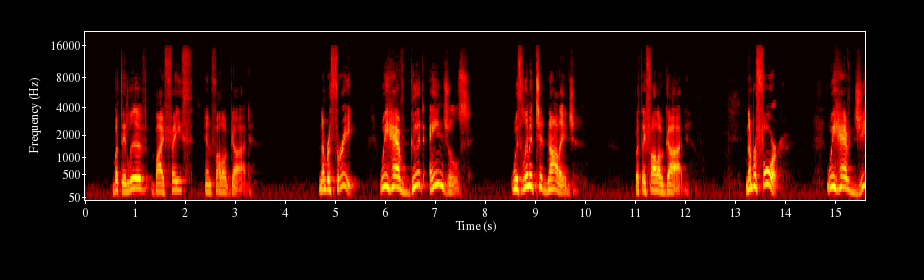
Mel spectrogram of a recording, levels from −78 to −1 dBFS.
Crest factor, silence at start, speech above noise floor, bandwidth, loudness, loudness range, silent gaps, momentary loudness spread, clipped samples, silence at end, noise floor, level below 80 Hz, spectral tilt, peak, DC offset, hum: 20 dB; 0.55 s; 39 dB; 16 kHz; -29 LUFS; 5 LU; none; 14 LU; under 0.1%; 0 s; -68 dBFS; -70 dBFS; -4.5 dB/octave; -12 dBFS; under 0.1%; none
